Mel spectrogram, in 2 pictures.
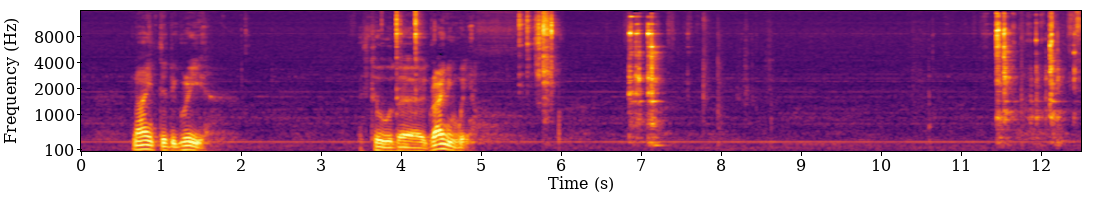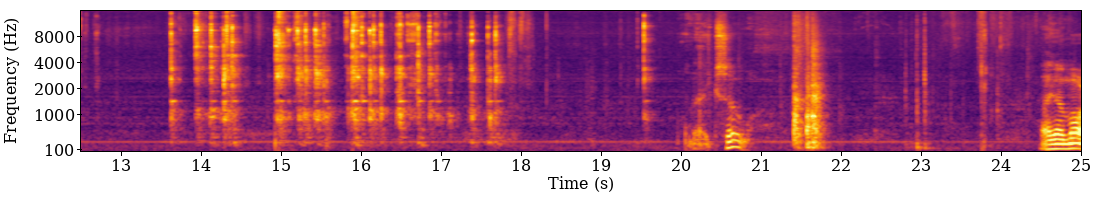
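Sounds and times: faint steady hum: 0:00.0 - 0:25.0
wrench clinking against steel fixture: 0:06.8 - 0:07.3.

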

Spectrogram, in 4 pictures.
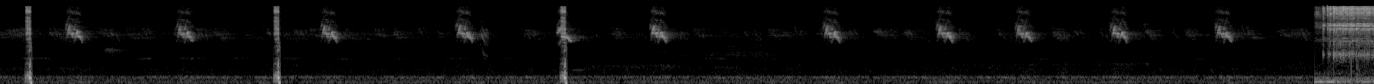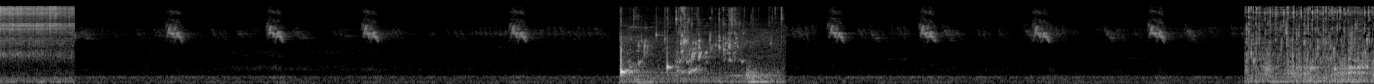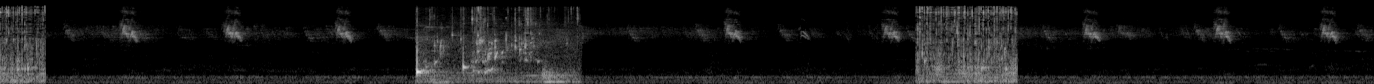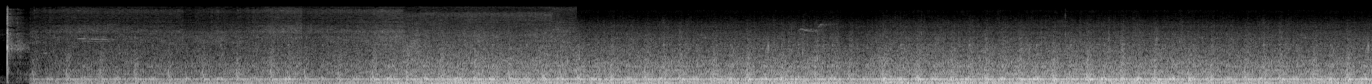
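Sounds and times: small motor humming and rattling: 0:13.2 - 0:14.5, 0:20.0 - 0:21.6, 0:26.2 - 0:28.0, 0:31.7 - 0:33.3, 0:36.6 - 0:37.7, 0:41.3 - 0:54.9.

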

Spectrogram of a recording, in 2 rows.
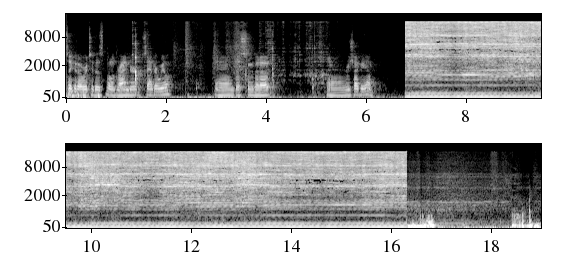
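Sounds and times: disc sander grinding metal: 0:06.8 - 0:16.3.

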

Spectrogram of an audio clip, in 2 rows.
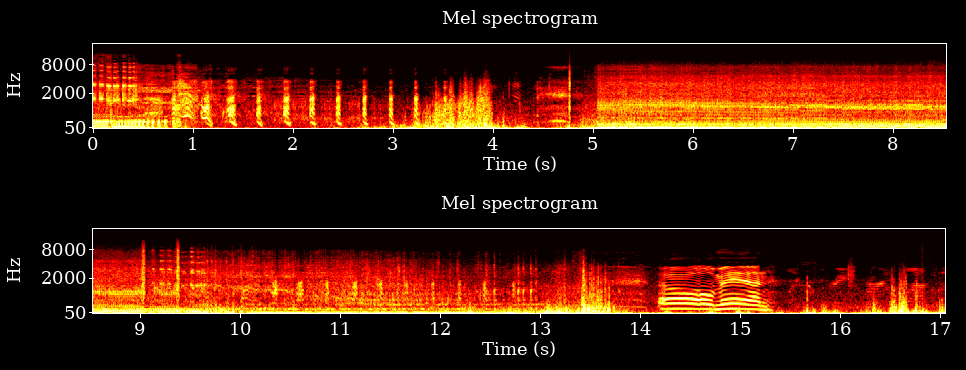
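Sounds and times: quad engine running: 0:00.0 - 0:01.2, 0:04.8 - 0:13.9.

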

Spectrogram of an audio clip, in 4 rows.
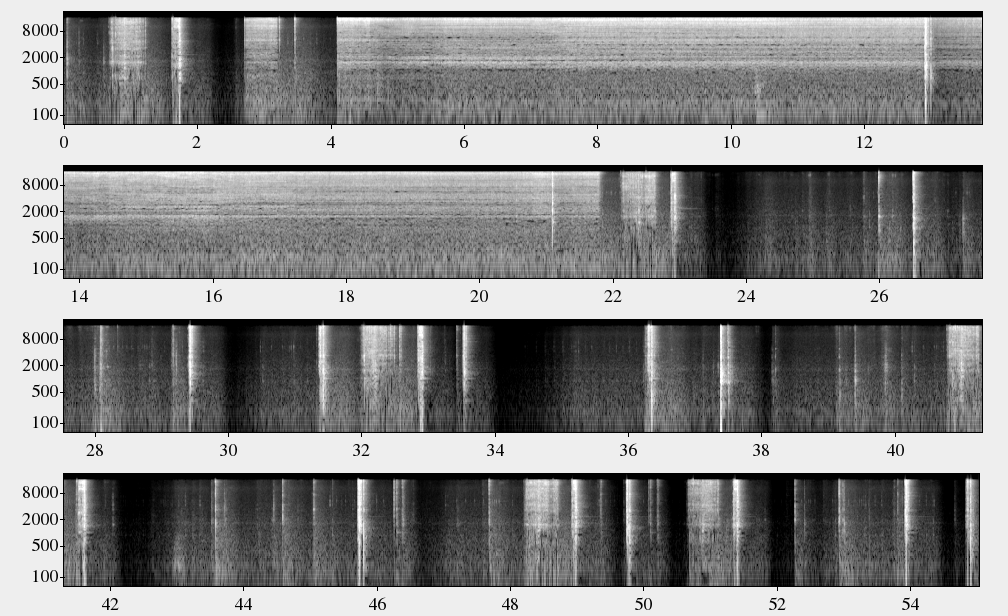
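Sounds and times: film advance ratcheting: 0:00.7 - 0:01.8, 0:02.7 - 0:03.3, 0:04.1 - 0:23.0, 0:31.4 - 0:33.6, 0:40.8 - 0:41.7, 0:48.2 - 0:49.1, 0:50.7 - 0:51.6.

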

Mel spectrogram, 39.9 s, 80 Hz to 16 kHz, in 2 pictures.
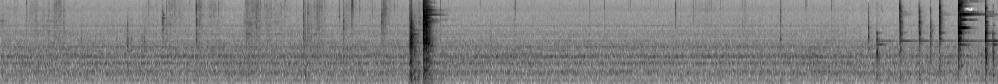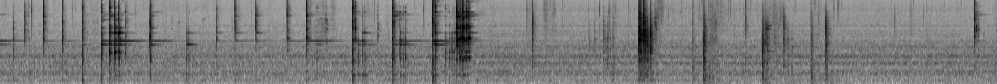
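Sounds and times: steady hum: 0:00.0 - 0:39.9
hammer striking steel on anvil: 0:08.2 - 0:09.0, 0:17.4 - 0:29.6, 0:39.4 - 0:39.8
anvil ringing: 0:08.4 - 0:09.0, 0:17.4 - 0:29.6.

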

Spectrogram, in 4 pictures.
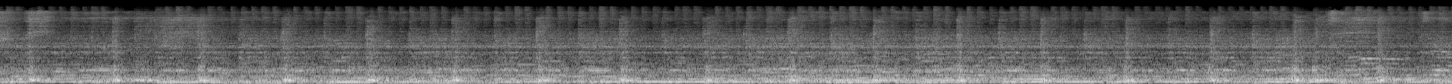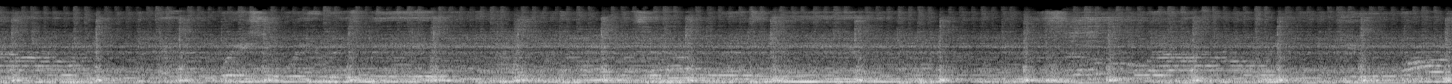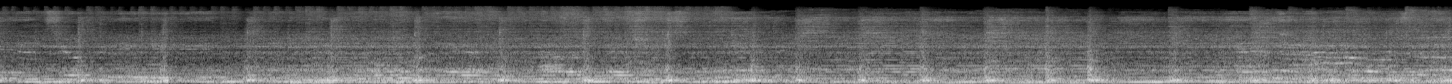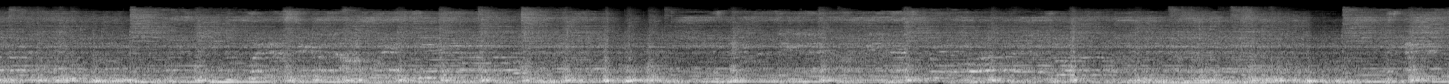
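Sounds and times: drums and cymbals: 0:00.0 - 0:58.0
electric guitar: 0:00.0 - 0:58.0
person singing: 0:06.7 - 0:19.3, 0:20.1 - 0:22.8, 0:25.0 - 0:31.4, 0:32.3 - 0:37.1, 0:41.2 - 0:44.5, 0:45.6 - 0:49.3, 0:50.7 - 0:55.0, 0:57.5 - 0:58.0.

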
